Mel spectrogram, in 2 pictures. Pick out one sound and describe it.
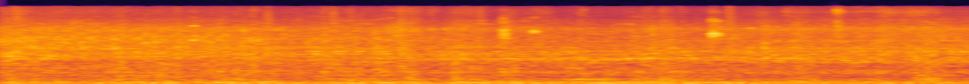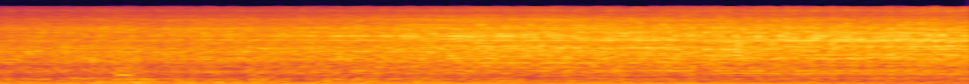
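An open vehicle's engine rumbles steadily as it drives along.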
